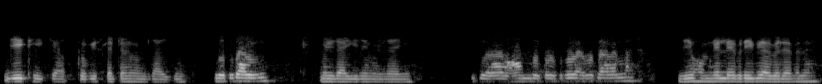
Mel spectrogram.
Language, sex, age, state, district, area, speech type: Hindi, male, 30-45, Madhya Pradesh, Harda, urban, conversation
